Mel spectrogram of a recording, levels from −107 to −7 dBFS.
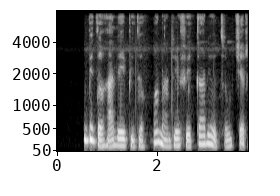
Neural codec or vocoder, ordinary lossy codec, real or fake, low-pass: none; none; real; 7.2 kHz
